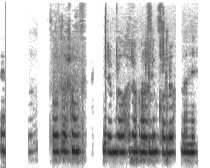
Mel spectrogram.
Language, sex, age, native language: Icelandic, female, 14, Icelandic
